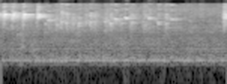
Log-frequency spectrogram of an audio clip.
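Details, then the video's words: Actively singing untrained sunbird opening with a fast, very high, sharp twittering run, then scattered fainter high notes and a final bright high chirp, with a constant low hum underneath. "Burung kolibri bahan Gacor"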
